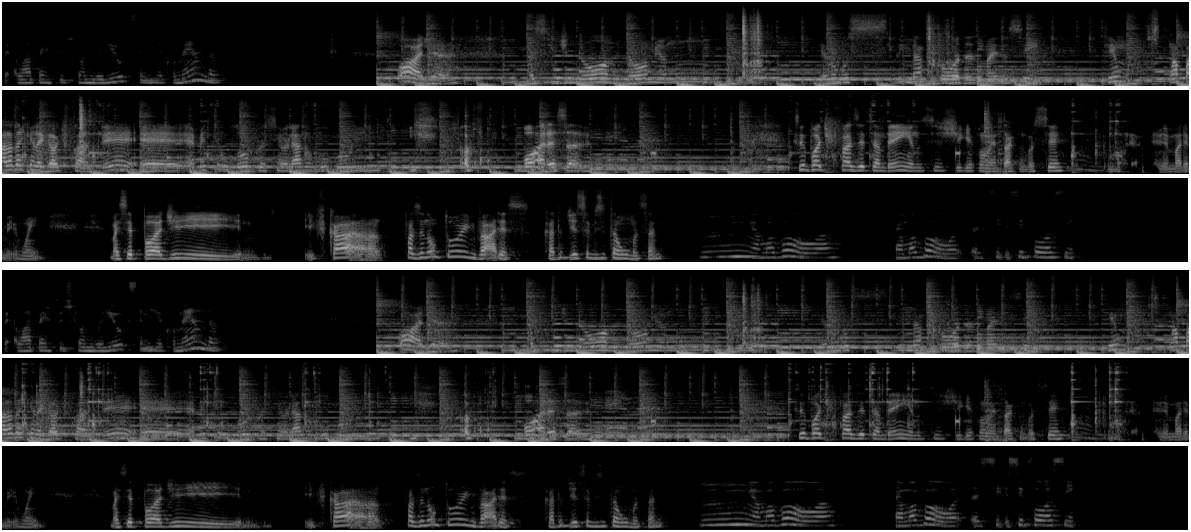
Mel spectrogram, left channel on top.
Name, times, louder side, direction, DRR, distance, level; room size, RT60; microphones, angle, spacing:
voice 1, 0.0-2.2 17.9-18.6 22.5-22.9 30.7-32.1 32.7-34.5, right 2 dB, 85° right, 1.5 m, -46 dB
sound 1, 3.7-19.8, right 1 dB, 15° right, 0.7 m, -37 dB
voice 2, 3.9-5.0 5.3-7.7 8.2-10.4 11.0-11.3 11.7-16.7 17.0-17.8 19.3-22.5 22.9-26.4 26.8-30.3, left 4 dB, 85° left, 1.0 m, -37 dB
sound 2, 6.7-8.0 8.5-8.6 9.3-9.6 11.1-11.2 11.4-11.6 11.9-12.2 12.4-15.3 15.6-16.0 16.5-17.1 17.8-18.3 19.1-19.6 20.2-20.3 21.7-22.4, left 6 dB, 55° left, 1.7 m, -41 dB
sound 3, 12.1-13.2 13.8-14.2 14.9-15.1 15.5-15.7 16.5-17.6 18.4-18.5 19.7-21.1 21.4-21.5 22.6-23.2, right 7 dB, 65° right, 0.9 m, -42 dB
16.5 x 16.5 x 4.5 m
head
